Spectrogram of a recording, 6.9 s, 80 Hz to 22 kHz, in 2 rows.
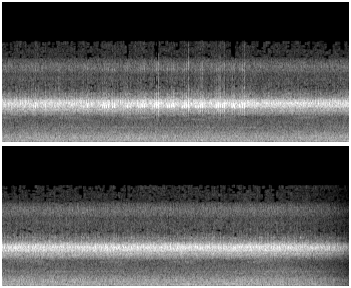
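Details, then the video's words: Red-headed bush cricket (handsome trig) recorded at close range in Maynard, Massachusetts, 14 September 2019: a sustained high-pitched trill, briefly broken into quick pulses near the start, then running on as one unbroken ringing tone. "Handsome Trig Singing"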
